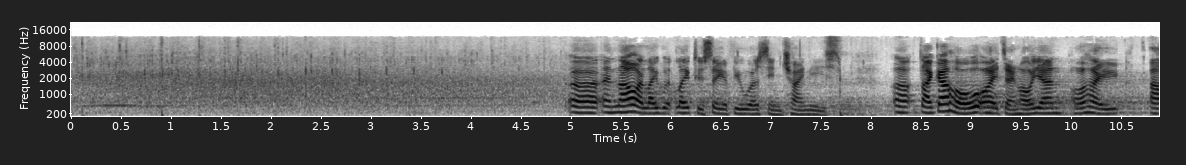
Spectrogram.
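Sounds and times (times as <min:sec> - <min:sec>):
sizable crowd applauding: 0:00.0 - 0:05.2
speech: 0:05.0 - 0:10.8.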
